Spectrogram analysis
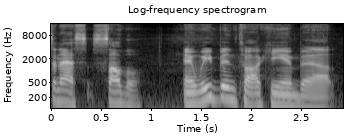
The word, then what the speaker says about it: Szabo: the US and always had trouble with that scabo Mr Sabo zazo Sab everything whatever yeah it's an ass Sabo and we've been talking about a a ongoing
